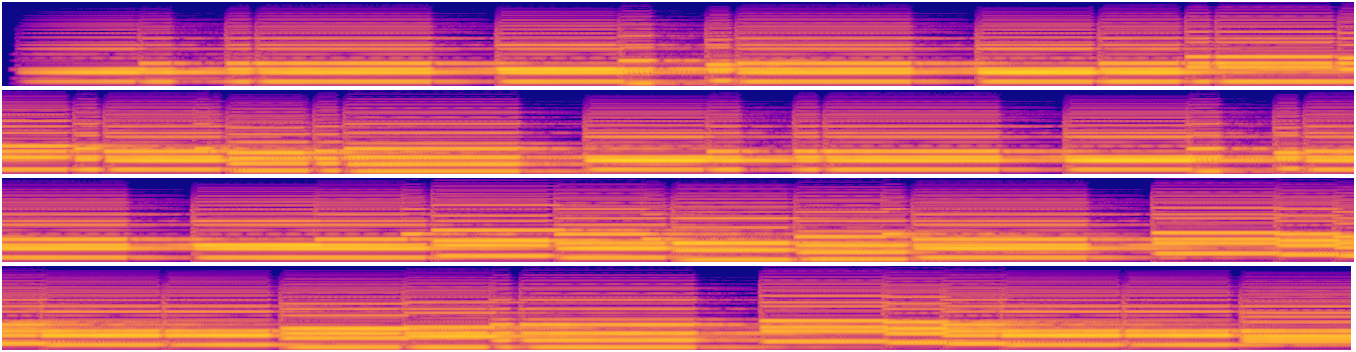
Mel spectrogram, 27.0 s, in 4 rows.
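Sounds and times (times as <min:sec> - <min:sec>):
recorder ensemble: 0:00.2 - 0:27.0.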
